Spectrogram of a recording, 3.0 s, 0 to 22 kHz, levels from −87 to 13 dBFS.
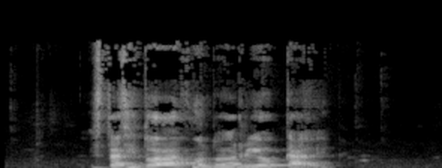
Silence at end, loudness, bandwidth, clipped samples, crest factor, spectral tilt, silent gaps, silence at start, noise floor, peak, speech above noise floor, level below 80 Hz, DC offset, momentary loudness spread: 0.75 s; -19 LUFS; 17 kHz; under 0.1%; 20 dB; -3 dB/octave; none; 0.6 s; -62 dBFS; -2 dBFS; 43 dB; -68 dBFS; under 0.1%; 11 LU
